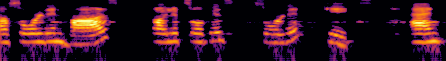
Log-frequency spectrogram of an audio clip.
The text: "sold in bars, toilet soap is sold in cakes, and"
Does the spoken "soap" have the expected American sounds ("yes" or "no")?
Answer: no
